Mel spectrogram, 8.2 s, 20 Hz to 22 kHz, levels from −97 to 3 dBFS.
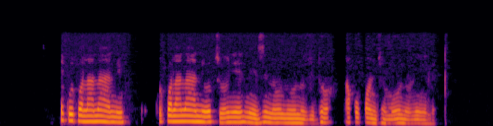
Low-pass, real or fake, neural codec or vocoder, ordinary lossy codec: none; real; none; none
